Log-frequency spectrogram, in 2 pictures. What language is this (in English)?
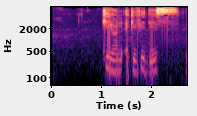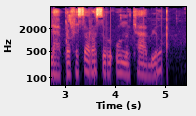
Esperanto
